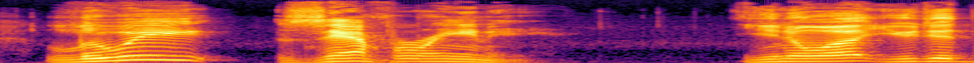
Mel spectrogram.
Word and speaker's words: Louis Zamperini: and how the listeners the best way to pronounce his name now you're putting me on the spot see it's Louie Zamperini you know what you did that flawless did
